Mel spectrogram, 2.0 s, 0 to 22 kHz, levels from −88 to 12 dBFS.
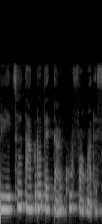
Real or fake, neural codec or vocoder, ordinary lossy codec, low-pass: real; none; none; none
